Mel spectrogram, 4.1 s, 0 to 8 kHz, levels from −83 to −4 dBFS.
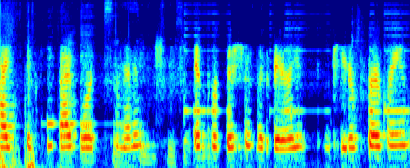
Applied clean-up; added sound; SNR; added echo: neural mask model RNNoise.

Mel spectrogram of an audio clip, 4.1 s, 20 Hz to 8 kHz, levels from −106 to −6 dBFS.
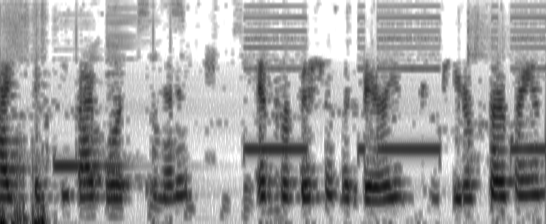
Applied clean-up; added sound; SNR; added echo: classical method spectral subtraction.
